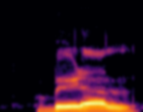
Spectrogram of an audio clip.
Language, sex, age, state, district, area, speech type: Bengali, male, 18-30, West Bengal, Hooghly, urban, read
